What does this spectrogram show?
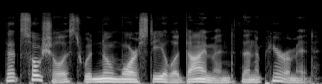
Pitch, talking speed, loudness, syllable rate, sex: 120 Hz, 205 wpm, -16 LUFS, 5.0 syllables/s, male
